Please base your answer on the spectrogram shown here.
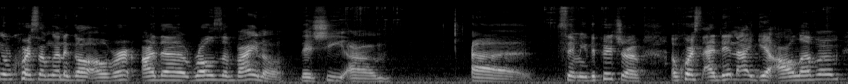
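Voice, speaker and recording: A woman's voice: medium pitch, pushed and bright. A woman talking through a casual, rambling shopping haul vlog, stuffed up with allergies and sounding nasal. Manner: rambling, filler-heavy talk. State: congested with allergies. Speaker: haul vlogger.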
